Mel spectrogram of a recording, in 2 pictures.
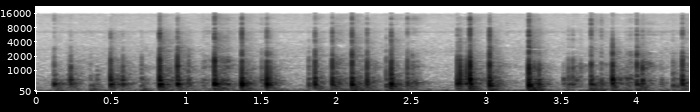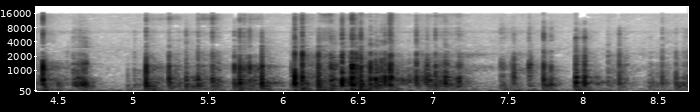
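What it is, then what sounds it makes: Textured acrylic painting on canvas. Fingernails tap and scratch across a red and yellow floral acrylic painting on canvas with a raised, textured surface. Quick, dry taps with almost no ring alternate with scratchy rasps, centered in the mids. The scratching grows denser and louder around the six- to seven-second mark before easing back into lighter taps.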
